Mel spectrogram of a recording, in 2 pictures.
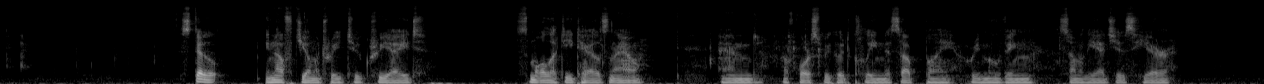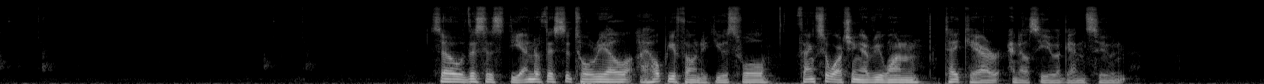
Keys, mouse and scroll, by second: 0.0 Delete, 0.5 click, 1.6 alt+right click, 2.9-5.7 alt+drag, 6.0 alt+right click, 7.7 Tab, 7.7 typing, 9.1 click, 9.3 double click, 9.7 shift+., 10.3 double click, 10.7 shift+., 11.0-11.5 scroll down 3, 11.6 alt+click, 12.1 alt+right click, 12.7 alt+middle click, 13.1 alt+right click, 13.4 alt+click.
